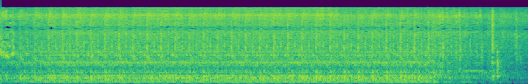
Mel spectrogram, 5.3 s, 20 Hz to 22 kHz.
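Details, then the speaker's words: Circa 1919 Hjorth lathe driven by a half-horsepower electric motor with a newly made belt, while cutting aluminum: steady rhythmic slap about three and a half beats a second, jerking when the belt rides a bad spot on the pulley. "every once in while the belt fill goes on a part of the pulley that it doesn't like and I jerks back to wear it I usually ride the night it makes all sorts of noises"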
